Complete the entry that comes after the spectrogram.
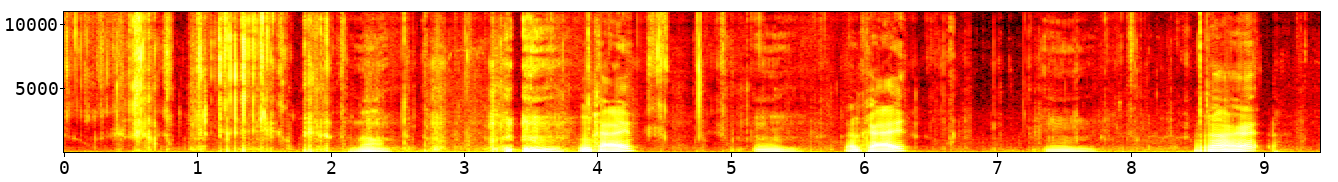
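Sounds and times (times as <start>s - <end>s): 
person crunching on a roasted rhino beetle: 0.0s - 2.2s
speech: 2.1s - 2.6s, 3.3s - 4.4s, 5.2s - 6.4s, 7.4s - 7.8s, 8.5s - 9.2s.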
